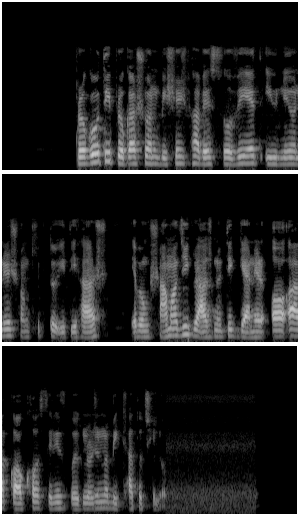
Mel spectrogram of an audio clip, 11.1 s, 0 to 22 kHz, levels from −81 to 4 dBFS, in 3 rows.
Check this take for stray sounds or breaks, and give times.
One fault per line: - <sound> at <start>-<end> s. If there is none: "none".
none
